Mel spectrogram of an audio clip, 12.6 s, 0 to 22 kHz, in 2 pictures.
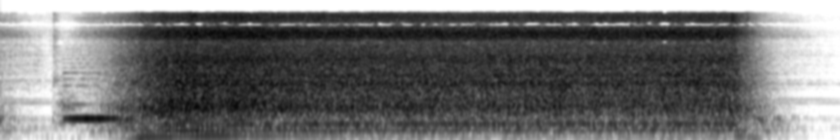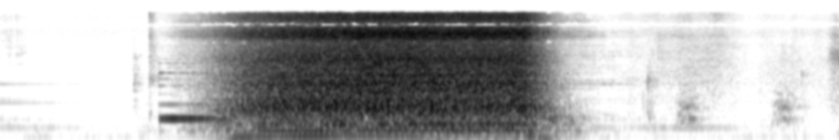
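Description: Makita DLM431 cordless lawn mower switched on twice, each run a loud steady motor and blade whine lasting several seconds, rising quickly at start and winding down to silence before the second start.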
